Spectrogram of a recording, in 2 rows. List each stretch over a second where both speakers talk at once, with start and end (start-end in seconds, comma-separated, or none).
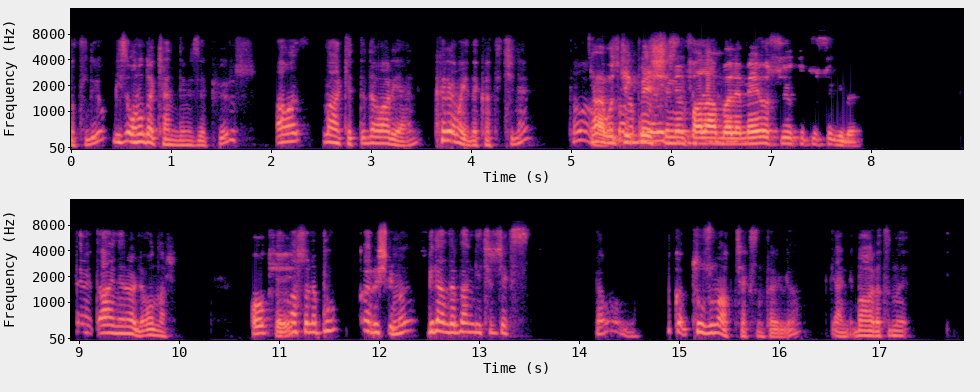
5.2-6.9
